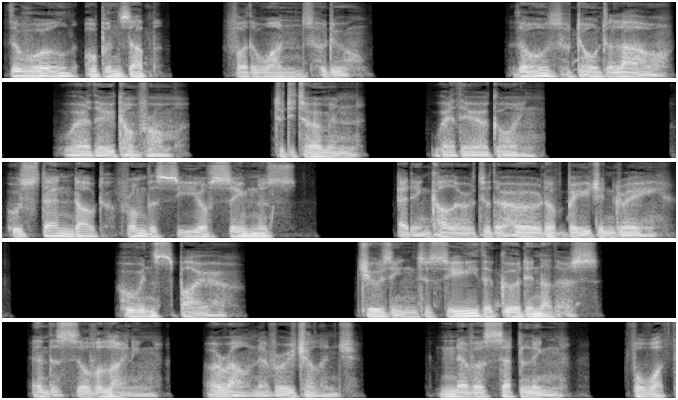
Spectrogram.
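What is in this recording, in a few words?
male VO ENGLISH Character; CharlesBukowski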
